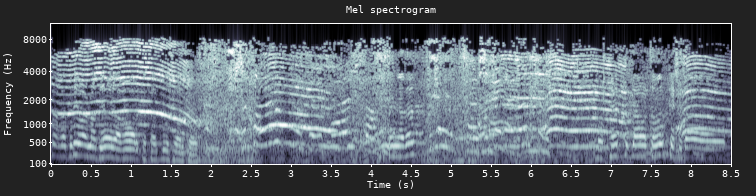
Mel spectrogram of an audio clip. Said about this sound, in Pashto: د چا ماشوم په غېږ کې دي، د چا مخې ته پر کټ ورته پروت دی. ماشومانو خپل رنګونه له لاسه ورکړي تک ژاړ دي.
